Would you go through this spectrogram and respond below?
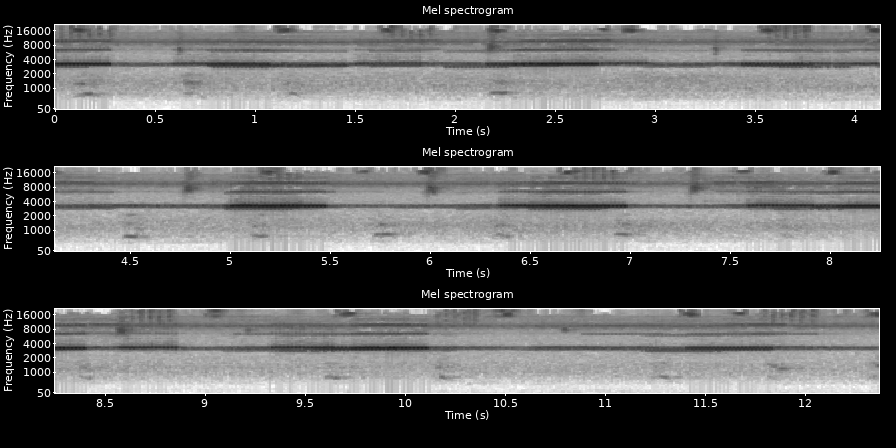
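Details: Cricket chirps as rhythmic bursts of a piercing high-pitched trill over a continuous softer trill, repeating unevenly about every second, while faint brief lower notes sound repeatedly in the background.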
